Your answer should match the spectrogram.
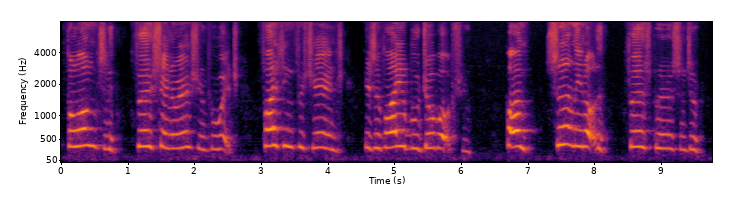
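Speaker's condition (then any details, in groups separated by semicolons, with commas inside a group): Cerebral palsy; wheelchair user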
